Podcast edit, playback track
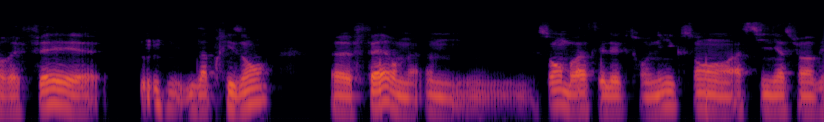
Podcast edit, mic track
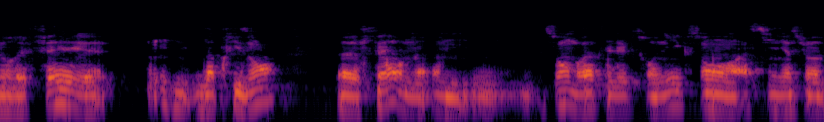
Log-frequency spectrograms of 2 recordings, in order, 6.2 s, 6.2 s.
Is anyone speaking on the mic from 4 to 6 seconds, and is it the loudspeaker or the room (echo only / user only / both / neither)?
echo only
